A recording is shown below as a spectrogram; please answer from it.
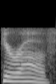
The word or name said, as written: hereof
